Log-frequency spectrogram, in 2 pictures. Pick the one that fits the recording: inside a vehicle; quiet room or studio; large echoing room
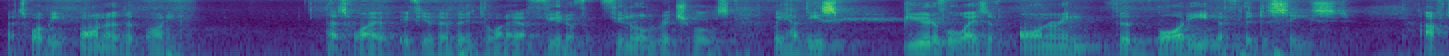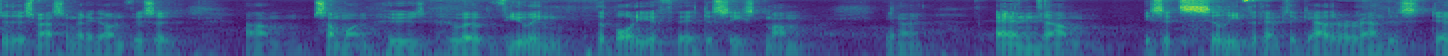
large echoing room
